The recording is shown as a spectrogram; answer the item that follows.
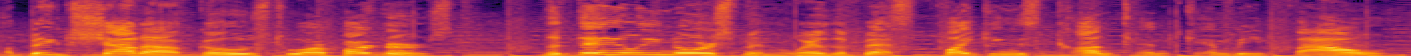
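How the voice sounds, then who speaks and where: A man's voice: high-pitched, expressive, a little slow, faint music behind. A man co-hosting a sports podcast, wordy and reading out sponsor plugs. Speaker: podcast co-host. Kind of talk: casual chat.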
